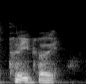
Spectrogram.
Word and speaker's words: Phi Phi: Okay, alright, there's an island in Thailand that I know of that I really want to visit, so I go there, and it's PP. It's spelled P-H-I-P-H-I.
